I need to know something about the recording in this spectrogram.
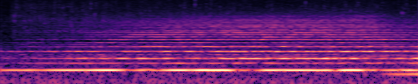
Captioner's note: river babbling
